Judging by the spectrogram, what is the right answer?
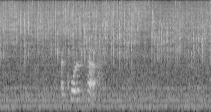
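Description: Warm water runs steadily from a kitchen tap while biscuit dough is being prepared, a soft continuous hiss with someone speaking briefly over it.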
